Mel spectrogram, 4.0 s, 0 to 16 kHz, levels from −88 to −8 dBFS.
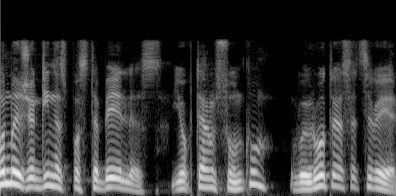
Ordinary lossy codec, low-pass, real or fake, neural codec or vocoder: AAC, 64 kbps; 7.2 kHz; fake; codec, 16 kHz, 1 kbps, X-Codec, HuBERT features, trained on balanced general audio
